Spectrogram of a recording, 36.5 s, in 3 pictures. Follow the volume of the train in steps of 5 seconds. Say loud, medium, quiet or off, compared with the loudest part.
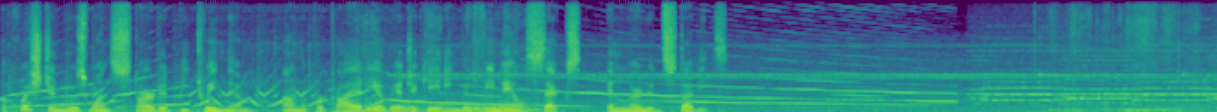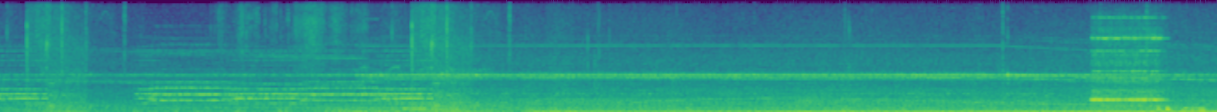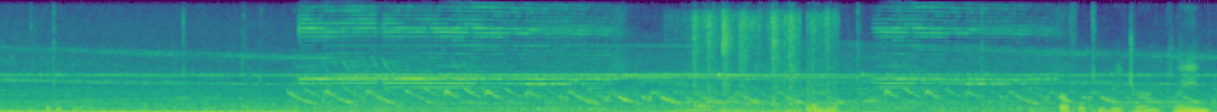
medium, medium, medium, loud, loud, loud, loud, loud.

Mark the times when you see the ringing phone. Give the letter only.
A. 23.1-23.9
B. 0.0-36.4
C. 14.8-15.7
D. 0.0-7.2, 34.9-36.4
A.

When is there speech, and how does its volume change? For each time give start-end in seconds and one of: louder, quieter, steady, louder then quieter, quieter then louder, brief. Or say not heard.
0.0-7.2 steady
34.9-36.4 brief.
